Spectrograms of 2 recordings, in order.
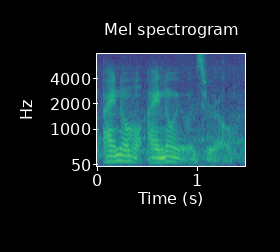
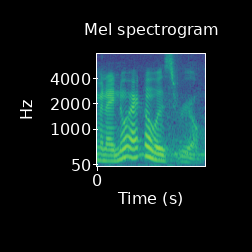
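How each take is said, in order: First: The same words again, softer and lower; quietly convincing herself it was real; hushed, inward repeat. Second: Said in the usual way. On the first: Real, not acted.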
